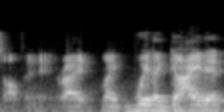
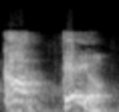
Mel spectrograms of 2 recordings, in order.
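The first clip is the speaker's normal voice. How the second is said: high loud exclamation; a sudden amazed yell; amazed shout; 5 dB louder than usual. Real, not acted. Reacting to the swallowing noise.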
